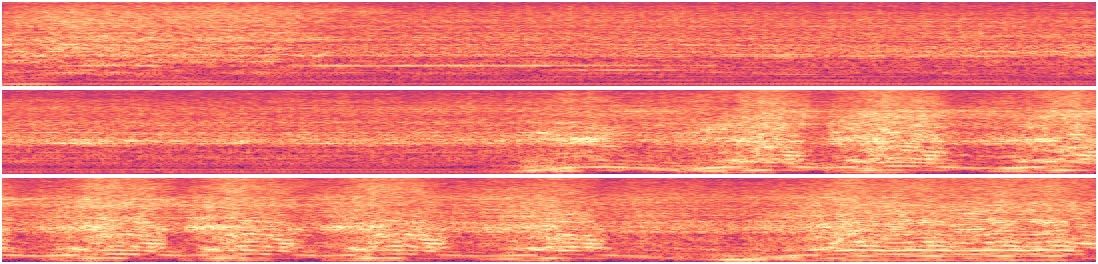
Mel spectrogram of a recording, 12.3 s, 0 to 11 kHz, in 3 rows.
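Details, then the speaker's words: Hero HF Deluxe BS6 motorcycle with hard starting and misfire that cuts out on acceleration, after cleaning; uneven throttle blips about two a second, stumbling and not picking up speed, so still not fixed; the oxygen sensor is carbon-covered and suspected. "तो दोस्तों, जैसे ही मैं accelerator दबाता हूं, उसमें कुछ कमी महसूस होती है। तो बाइक अभी तक ठीक नहीं हुई है। देखो, यह रफ्तार नहीं पकड़ रहा है।"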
